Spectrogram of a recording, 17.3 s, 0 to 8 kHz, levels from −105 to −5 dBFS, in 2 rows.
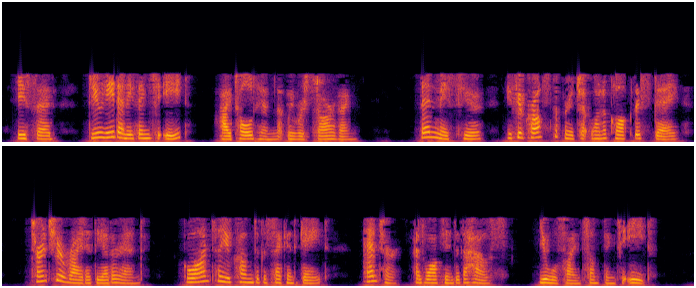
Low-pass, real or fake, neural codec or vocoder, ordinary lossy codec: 7.2 kHz; real; none; AAC, 16 kbps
